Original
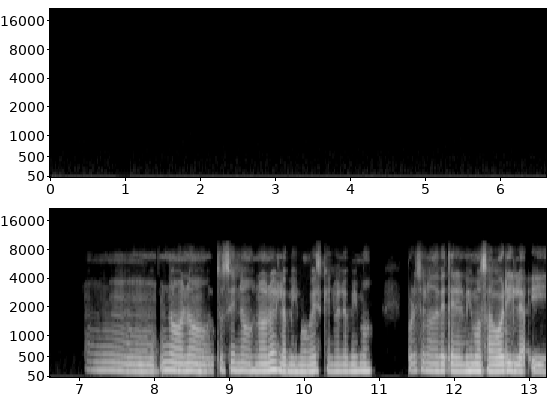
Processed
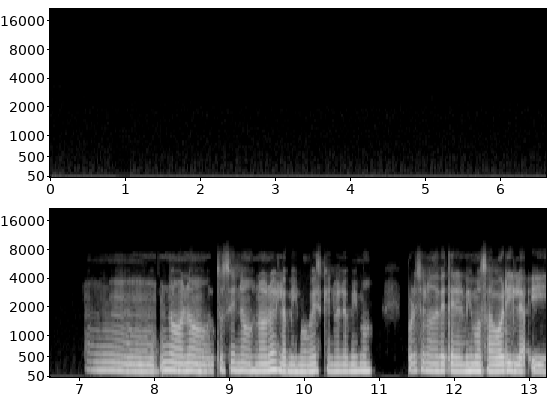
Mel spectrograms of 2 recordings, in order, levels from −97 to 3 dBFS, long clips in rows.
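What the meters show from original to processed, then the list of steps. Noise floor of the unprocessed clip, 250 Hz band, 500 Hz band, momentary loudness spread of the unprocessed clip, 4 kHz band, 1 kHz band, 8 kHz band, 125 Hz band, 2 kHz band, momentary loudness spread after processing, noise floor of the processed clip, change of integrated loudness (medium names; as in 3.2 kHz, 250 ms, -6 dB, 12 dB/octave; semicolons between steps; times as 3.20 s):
-77 dBFS, +3.0 dB, +2.5 dB, 10 LU, +0.5 dB, +2.5 dB, no reading, +3.0 dB, +3.5 dB, 9 LU, -71 dBFS, +2.5 dB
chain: treble shelf 2.5 kHz +11 dB; in parallel at +0.5 dB: compression, threshold -26 dBFS, peak gain reduction 15 dB; on the sum: distance through air 350 m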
